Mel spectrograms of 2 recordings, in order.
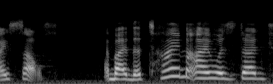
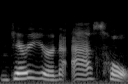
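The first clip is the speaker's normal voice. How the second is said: imitated muttering under the breath. Recalling what the speaker's mom used to say about gary, imitating muttering under breath. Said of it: "say all the time under her breath".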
